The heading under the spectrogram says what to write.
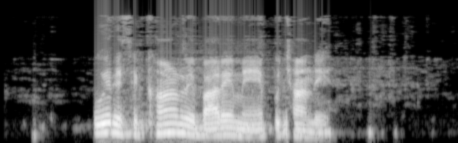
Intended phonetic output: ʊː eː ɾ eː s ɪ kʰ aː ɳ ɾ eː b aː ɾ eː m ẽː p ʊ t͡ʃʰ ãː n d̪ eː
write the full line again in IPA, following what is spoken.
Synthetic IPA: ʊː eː ɾ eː s ɪ kʰ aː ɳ ɾ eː b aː ɾ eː m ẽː p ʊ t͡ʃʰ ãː n d̪ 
